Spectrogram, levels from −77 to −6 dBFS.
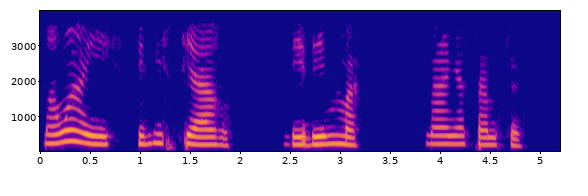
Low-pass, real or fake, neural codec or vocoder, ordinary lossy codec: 3.6 kHz; real; none; none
